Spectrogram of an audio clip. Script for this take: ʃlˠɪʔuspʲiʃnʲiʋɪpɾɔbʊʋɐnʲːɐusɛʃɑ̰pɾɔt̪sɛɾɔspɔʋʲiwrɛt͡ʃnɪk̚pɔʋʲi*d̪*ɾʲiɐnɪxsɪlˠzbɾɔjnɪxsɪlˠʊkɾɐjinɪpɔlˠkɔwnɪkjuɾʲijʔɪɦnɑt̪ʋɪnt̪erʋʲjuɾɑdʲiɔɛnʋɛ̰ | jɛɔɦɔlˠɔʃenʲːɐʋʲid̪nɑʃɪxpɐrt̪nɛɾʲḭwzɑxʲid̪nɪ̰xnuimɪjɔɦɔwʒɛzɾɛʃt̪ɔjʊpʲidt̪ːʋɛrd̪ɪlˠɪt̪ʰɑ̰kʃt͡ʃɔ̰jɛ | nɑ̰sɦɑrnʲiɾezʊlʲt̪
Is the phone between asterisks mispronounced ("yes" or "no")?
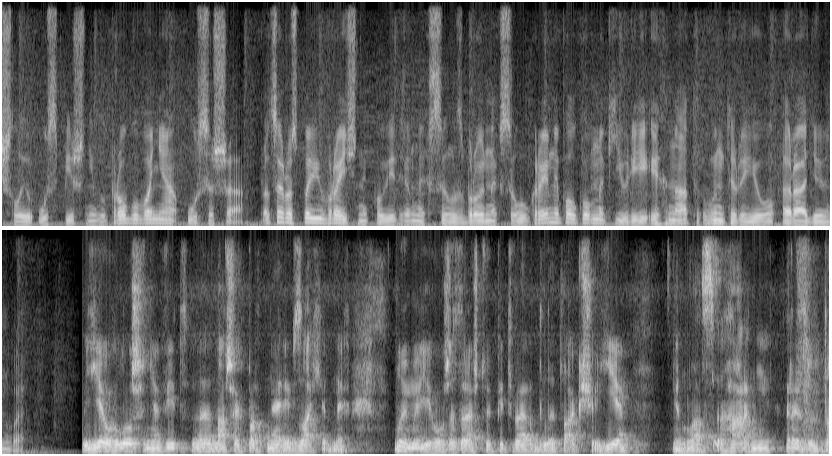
yes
